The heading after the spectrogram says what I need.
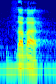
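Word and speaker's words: דבר: Di conmigo, davar. La palabra palabra en el hebreo es davar.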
